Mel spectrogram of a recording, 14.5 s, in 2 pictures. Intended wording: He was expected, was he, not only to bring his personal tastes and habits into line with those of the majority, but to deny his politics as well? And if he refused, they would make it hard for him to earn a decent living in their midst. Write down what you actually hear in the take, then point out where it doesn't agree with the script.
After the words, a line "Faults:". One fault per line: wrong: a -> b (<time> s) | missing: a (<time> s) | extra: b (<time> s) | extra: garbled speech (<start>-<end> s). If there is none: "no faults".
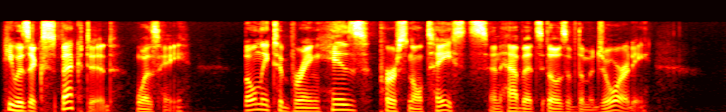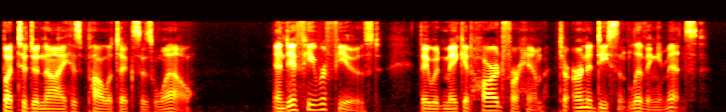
He was expected, was he, only to bring his personal tastes and habits those of the majority, but to deny his politics as well? And if he refused, they would make it hard for him to earn a decent living midst.
Faults:
missing: not (1.9 s)
missing: into line with (5.4 s)
missing: in their (13.8 s)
